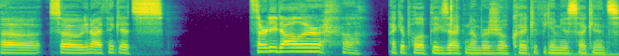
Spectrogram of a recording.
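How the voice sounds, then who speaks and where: A man with an ordinary speaking voice and an American accent talks at a moderate pace, fairly high in pitch and with lively intonation, on a very clean recording with a silent background. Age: 40s. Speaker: landscape photographer. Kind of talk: casual interview.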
